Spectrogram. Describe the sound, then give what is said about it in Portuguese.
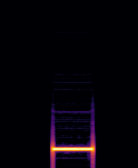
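A single steady telephone call tone: one clean, mid-pitched beep lasting under half a second, alone with no voices. “Hoje a gente vai ligar para o André”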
